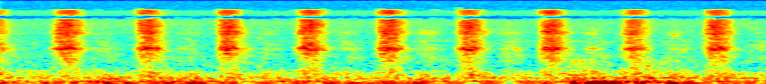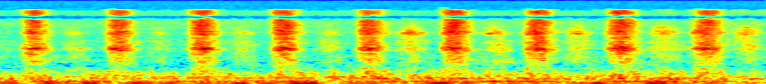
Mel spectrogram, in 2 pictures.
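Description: Breath of fire, the Kundalini yoga breath: quick, forceful, rhythmic exhalations through the nose at about three a second, held steadily in cow pose.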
